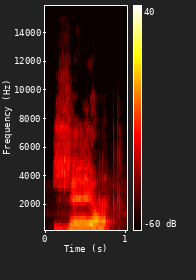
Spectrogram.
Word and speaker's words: géant: Vous n'oubliez pas le T muet à la fin, parce que c'est une fille, on dit géante. Et c'est bien le G qui va chanter J, puisqu'après, il y a un E.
